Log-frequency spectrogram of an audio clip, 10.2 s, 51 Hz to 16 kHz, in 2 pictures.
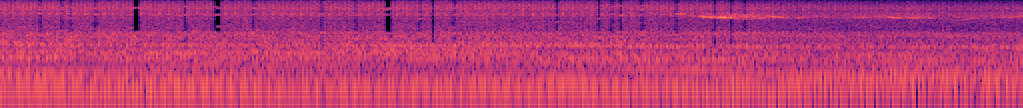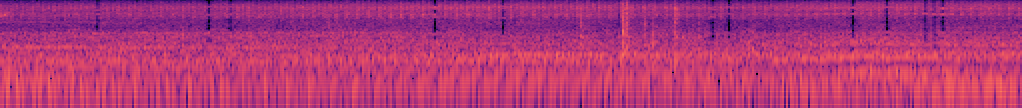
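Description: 2005 Mazda RX-8's two-rotor rotary engine idling steadily through an aftermarket performance exhaust, its pitch lifting slightly near the end.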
